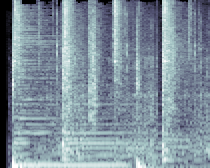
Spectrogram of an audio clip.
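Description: Upbeat children's song music: a bass line and pitched backing over a steady drum beat, about two hits a second.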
